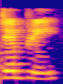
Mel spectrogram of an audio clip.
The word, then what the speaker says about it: debris: given in the textbook the letter s is not pronounced in the word debris here are some of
